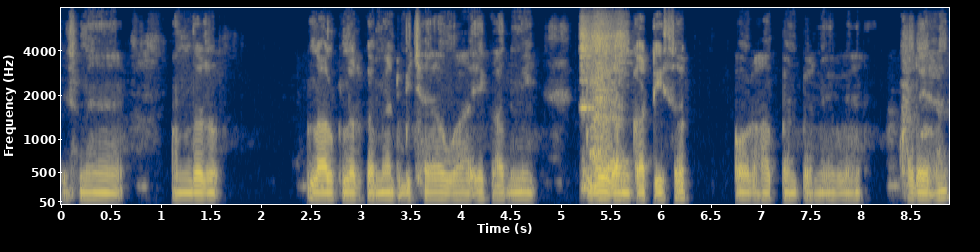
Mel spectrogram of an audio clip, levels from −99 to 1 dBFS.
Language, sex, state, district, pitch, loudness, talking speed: Hindi, male, Bihar, Saharsa, 95 Hz, -21 LUFS, 150 wpm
